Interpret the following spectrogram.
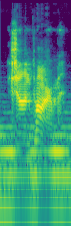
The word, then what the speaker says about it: gendarme: Gendarme. Did you hear that at all? Yes. Cool. That's the internet apparently pronouncing gendarme, which is an armed police officer in France or other French countries.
